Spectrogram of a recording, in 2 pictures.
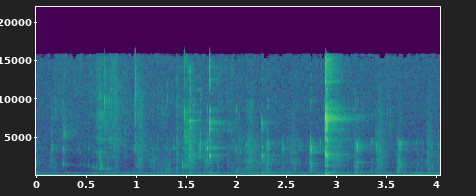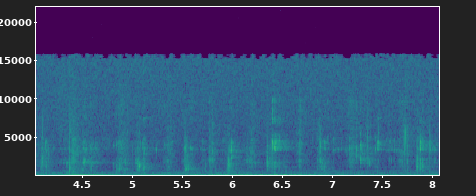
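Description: Close-up chewing of a mouthful of salad, with many small wet clicks of the mouth. A fork strikes the ceramic plate once, sharply, about three seconds in.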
